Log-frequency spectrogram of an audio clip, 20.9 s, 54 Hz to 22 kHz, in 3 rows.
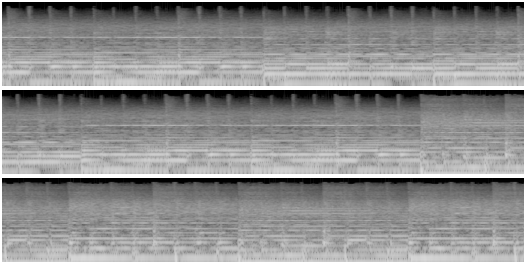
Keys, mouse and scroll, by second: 0.0 alt+middle click, 0.1 alt+click, 0.2 alt+middle drag, 0.4 alt+click, 1.0 alt+middle click, 1.2 alt+click, 1.4 alt+right click, 1.7-2.5 alt+middle drag, 2.5 alt+right click, 3.2 alt+middle click, 4.1 click, 4.4 middle click, 4.4 z, 5.2 middle click, 5.2 t, 5.9 alt+middle click, 6.7 click, 6.9 middle click, 7.0 ctrl+alt+s, 7.4 middle click, 7.6 click, 7.7 g, 8.0 middle click, 8.2 g, 8.3 ctrl+right click, 8.6 click, 9.5 middle click, 9.6 scroll up 4, 9.8 middle click, 10.0-11.9 drag, 11.9 middle click, 12.8 click, 13.1 middle click, 13.2 shift+a, 13.9 scroll down 10, 14.2 click, 14.9 middle click, 15.0 shift+a, 15.9 middle click, 16.0 ctrl+alt+s, 16.3 KP_Decimal, 16.5-16.8 alt+drag, 16.8 alt+middle click, 17.9 alt+click, 18.1 alt+middle click, 18.2 alt+click, 18.4 alt+middle click, 18.6 g, 18.8-20.2 drag, 20.2 alt+middle click, 20.4-20.8 alt+drag.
